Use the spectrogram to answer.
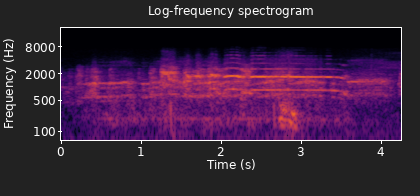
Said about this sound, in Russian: Скоро добрались и до птичьего двора.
